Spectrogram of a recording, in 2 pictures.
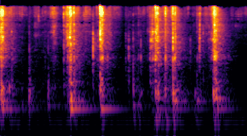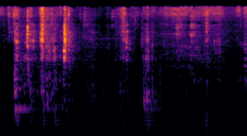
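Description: A parcel being handled and opened by hand: a series of sharp knocks and thumps over the first three seconds, then quieter rustling and handling noises.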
